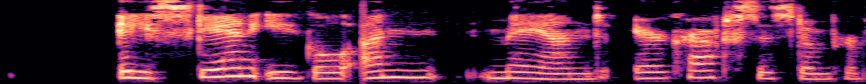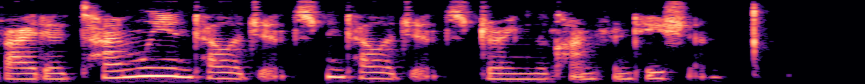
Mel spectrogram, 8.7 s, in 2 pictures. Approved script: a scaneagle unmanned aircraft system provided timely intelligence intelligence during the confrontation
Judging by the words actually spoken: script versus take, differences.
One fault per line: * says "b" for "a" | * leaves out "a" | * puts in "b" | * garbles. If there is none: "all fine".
all fine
